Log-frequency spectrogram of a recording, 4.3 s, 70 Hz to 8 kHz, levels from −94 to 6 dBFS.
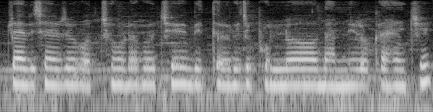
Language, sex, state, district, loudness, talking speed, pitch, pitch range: Odia, female, Odisha, Khordha, -15 LUFS, 165 wpm, 220 Hz, 215-225 Hz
